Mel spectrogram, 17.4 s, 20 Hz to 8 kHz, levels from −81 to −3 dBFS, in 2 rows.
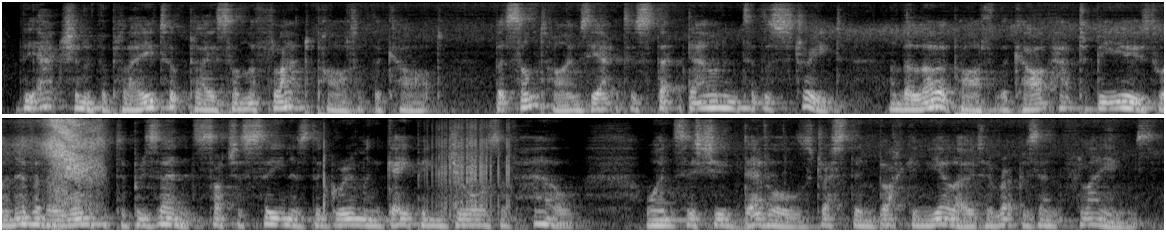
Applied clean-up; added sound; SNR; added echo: none; Fireworks; 8 dB; reverberation time 0.6 s.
